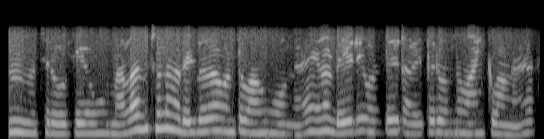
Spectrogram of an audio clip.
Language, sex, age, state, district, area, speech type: Tamil, female, 30-45, Tamil Nadu, Mayiladuthurai, rural, conversation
